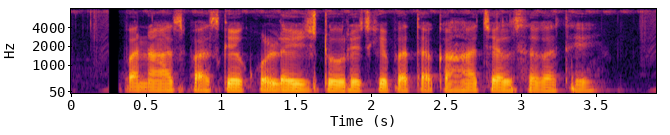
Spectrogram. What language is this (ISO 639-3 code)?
hne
